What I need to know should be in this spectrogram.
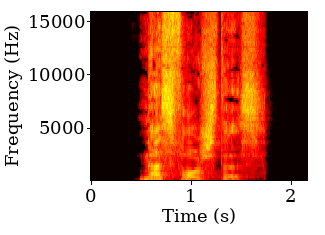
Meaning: strong/mixed nominative/accusative neuter singular superlative degree of nassforsch
- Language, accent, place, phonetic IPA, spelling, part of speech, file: German, Germany, Berlin, [ˈnasˌfɔʁʃstəs], nassforschstes, adjective, De-nassforschstes.ogg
